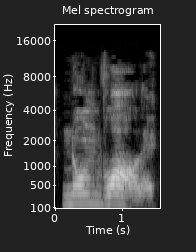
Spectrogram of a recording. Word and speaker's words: vuole: So to say V, my bottom lip touches my top teeth, right? My lips don't come together. Vuole. So now the N will assimilate and go right there. It won't go in my mouth.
